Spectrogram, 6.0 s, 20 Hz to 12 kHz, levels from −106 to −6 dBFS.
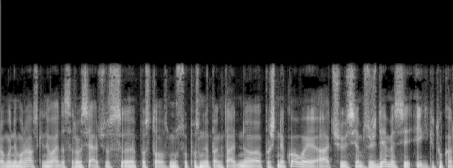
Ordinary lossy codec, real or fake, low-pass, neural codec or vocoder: MP3, 96 kbps; real; 7.2 kHz; none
